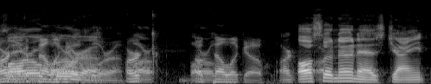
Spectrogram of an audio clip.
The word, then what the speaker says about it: Barlgura: The Barlgura. Nope. Barlgura.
